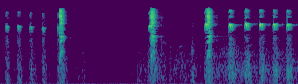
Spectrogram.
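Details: A chipmunk gives a few quick high chips, falls silent for over a second, then sounds a louder harsh note and resumes with a short run of evenly spaced chirps.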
